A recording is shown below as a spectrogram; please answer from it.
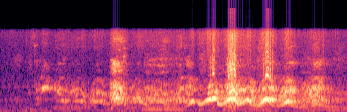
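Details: Sarplaninac puppies from the pairing of Lun od Bjelica and Tara od Bjelica: wavering, whining yelps rising and falling in pitch, building into a quick run of high, nasal yips toward the end, with faint background rustle.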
